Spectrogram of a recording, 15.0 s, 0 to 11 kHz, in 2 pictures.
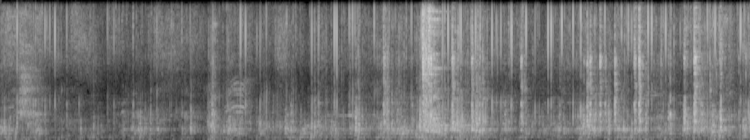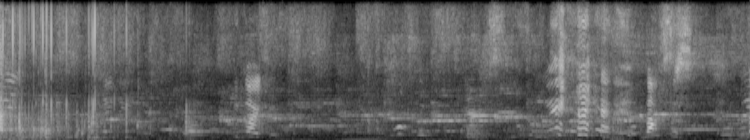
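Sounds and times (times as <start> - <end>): shopping cart rattling on tiles: 0.0 - 9.6.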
